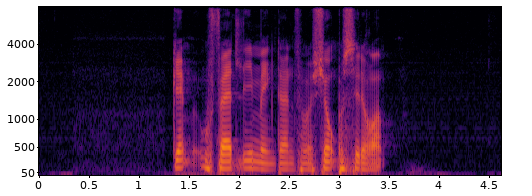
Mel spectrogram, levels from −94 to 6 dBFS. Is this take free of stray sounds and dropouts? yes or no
yes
